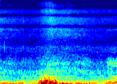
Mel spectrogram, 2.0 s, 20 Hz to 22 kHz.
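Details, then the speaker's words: Audi S4 engine idling: low, uneven and stumbling with brief surges, a misfire; scan shows codes P0301 and P0305 (cylinders 1 and 5 misfiring), and the bank one O2 sensor signal is abnormal; the engine harness and grounds are to be checked. "we're back in the S4 tonight uh trying to track down what's going on with this uh engine misfire it's real stumbly"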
